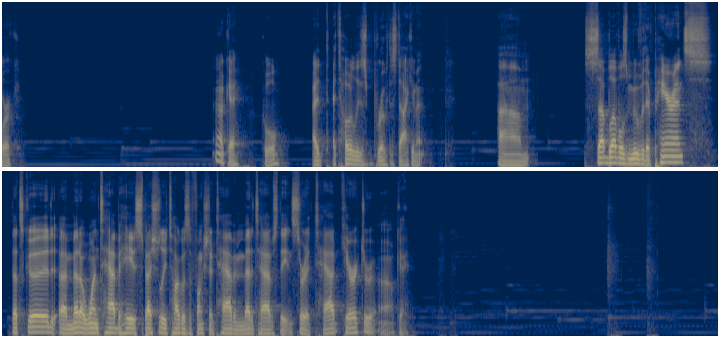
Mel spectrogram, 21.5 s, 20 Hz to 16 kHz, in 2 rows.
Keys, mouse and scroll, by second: 0.6 Tab, 2.2 shift+Tab, 3.9 Tab, 17.5 ctrl+d, 18.0 ctrl+u, 18.6 ctrl+d, 19.9 ctrl+u.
